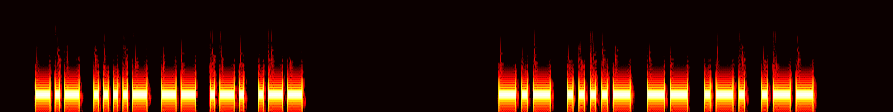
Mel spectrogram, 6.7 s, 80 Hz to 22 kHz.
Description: Morse code, heard as a keyed tone, about 33 wpm, 700 Hz. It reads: K4MRW K4MRW
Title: Speed Racing - USA Call Signs 28wpm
